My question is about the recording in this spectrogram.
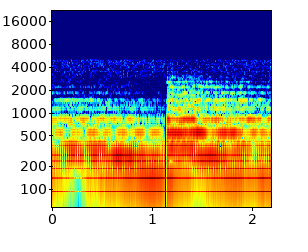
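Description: A bell rings with a sustained, steady tone of several pitches. It is struck again about a second in.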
